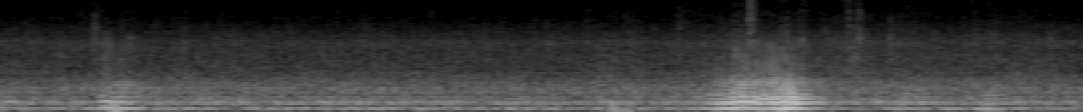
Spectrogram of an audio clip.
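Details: Giant honey bees (Apis dorsata) disturbed during a honey hunt: a steady, low droning hum with layered tones runs throughout, broken by two short bursts of men talking nearby.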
